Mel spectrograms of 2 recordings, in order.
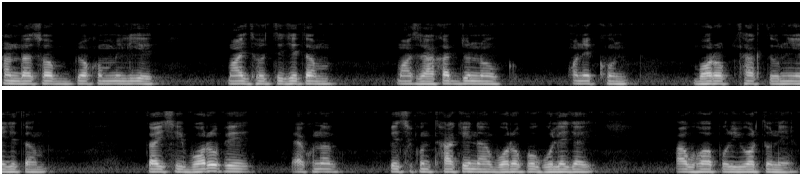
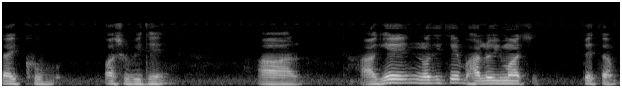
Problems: none marked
